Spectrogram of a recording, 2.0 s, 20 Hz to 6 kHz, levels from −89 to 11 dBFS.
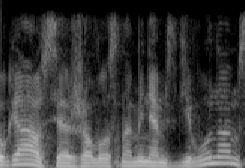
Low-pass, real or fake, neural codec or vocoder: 5.4 kHz; real; none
